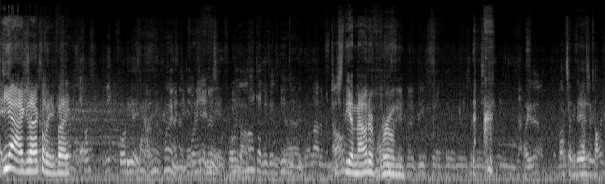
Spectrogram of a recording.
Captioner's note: laugh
